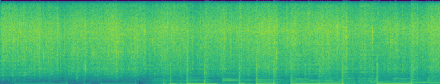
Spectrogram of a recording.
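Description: Beef rolls sizzling as they brown in hot olive oil in a frying pan. From about three seconds in, a low pulsing and held pitched notes come in underneath and are louder than the sizzle.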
